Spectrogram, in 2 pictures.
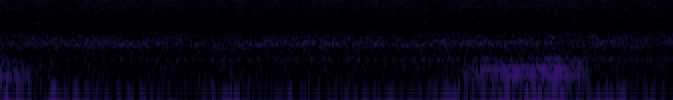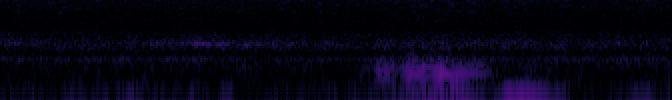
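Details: Sleeping younger sibling snoring with eyes open: two soft, low rattling snores about three seconds apart over quiet room hum.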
